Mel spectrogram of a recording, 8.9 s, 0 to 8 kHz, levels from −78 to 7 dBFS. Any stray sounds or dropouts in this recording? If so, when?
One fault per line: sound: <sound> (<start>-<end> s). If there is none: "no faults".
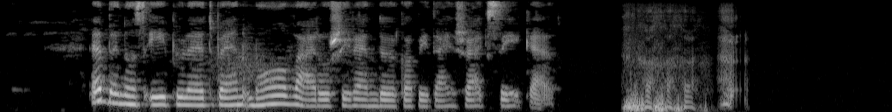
sound: laugh (6.2-7.5 s)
